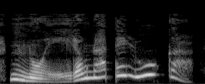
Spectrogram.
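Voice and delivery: high, loud shock; surprised. A narrator's reading. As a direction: gasp it out in alarm. Discovers the witch is real.

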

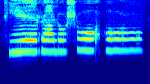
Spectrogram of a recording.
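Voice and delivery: high, very slow spell command; slow wizard voice. Acted. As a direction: draw it out like a gentle spell. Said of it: "wizard casts spell slowly".

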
